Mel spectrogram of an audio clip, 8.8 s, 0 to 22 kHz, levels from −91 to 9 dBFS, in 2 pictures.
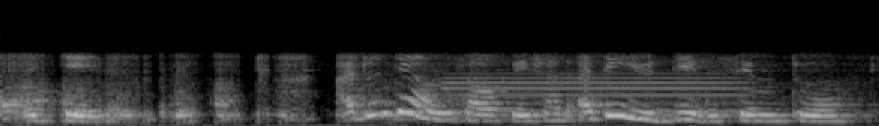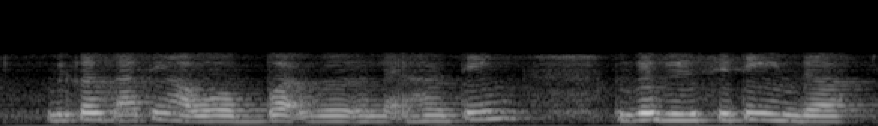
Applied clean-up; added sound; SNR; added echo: none; Wind instrument, woodwind instrument; 19 dB; reverberation time 0.2 s.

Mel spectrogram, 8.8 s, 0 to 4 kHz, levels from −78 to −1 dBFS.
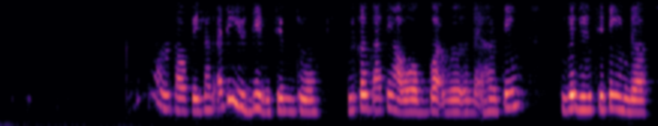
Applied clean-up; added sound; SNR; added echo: neural mask model DeepFilterNet 3.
